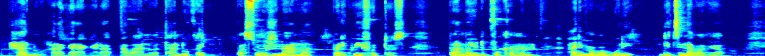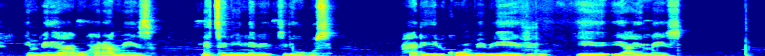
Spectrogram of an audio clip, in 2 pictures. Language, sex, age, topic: Kinyarwanda, male, 18-24, government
